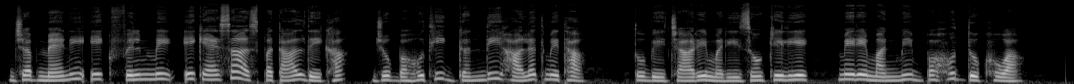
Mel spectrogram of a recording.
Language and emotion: Hindi, sad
